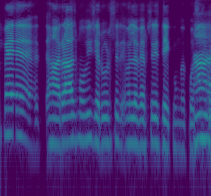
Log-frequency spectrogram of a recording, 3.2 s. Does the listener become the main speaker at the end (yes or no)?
yes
